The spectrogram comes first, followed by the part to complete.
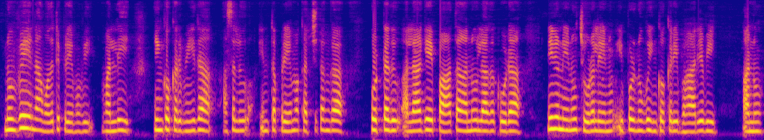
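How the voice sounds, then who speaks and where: A woman voicing a devoted, gentle young man in love, read out in a storybook. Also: medium pitch, level tone, normal speed, natural voice. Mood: tender. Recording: dull lo-fi recording.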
